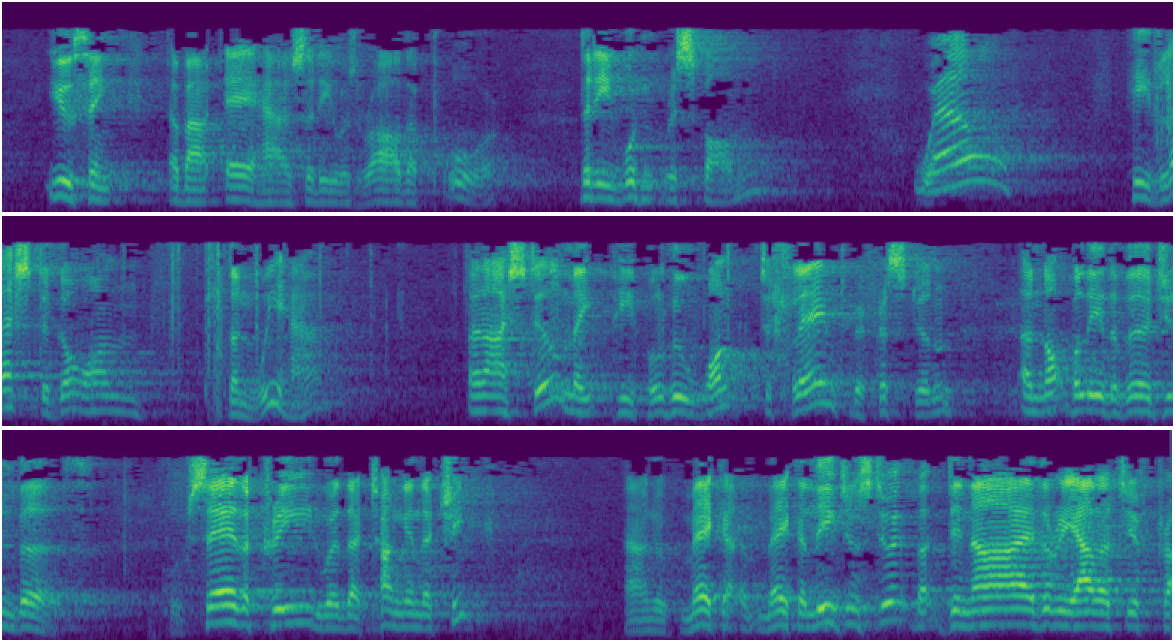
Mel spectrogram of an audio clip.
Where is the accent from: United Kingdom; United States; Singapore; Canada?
United Kingdom; I am British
